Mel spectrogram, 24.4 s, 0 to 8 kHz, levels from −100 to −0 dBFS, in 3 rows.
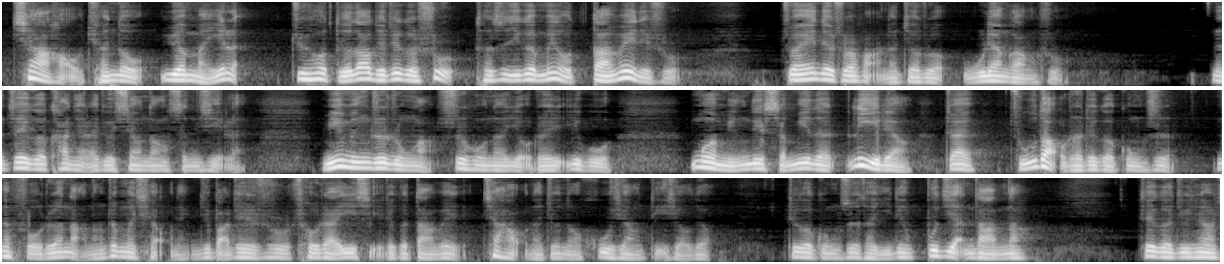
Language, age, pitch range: Chinese, 30-49, 100-125 Hz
